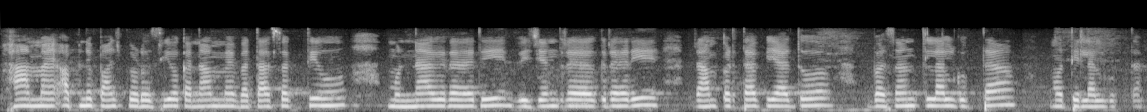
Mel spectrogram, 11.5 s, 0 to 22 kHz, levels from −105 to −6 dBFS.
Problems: constant background noise, background conversations at intervals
